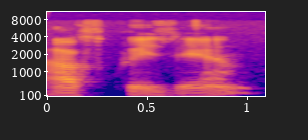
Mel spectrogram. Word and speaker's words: exquisite: 아주 그 exquisite 발음이 exquisite입니다. exquisite.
